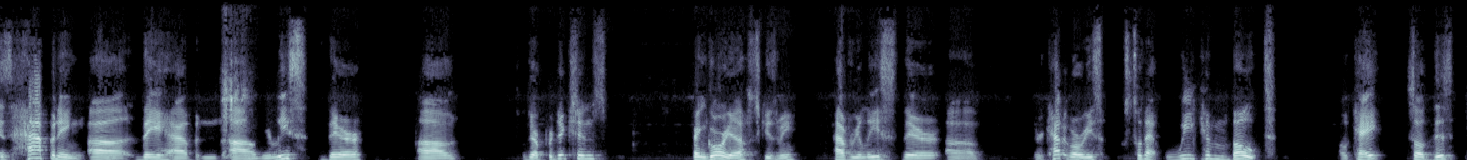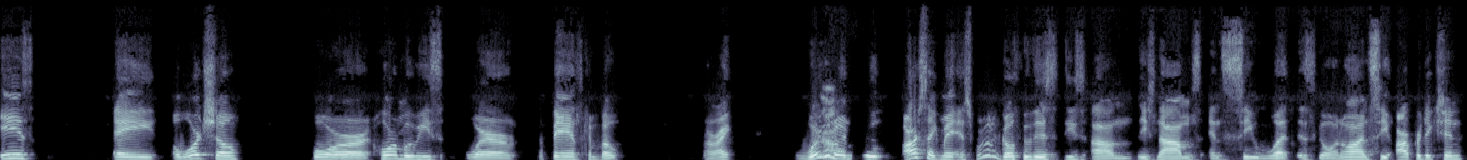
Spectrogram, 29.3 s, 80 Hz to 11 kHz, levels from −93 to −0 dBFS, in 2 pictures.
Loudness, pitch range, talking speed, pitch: -20 LUFS, 150-205 Hz, 135 wpm, 165 Hz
